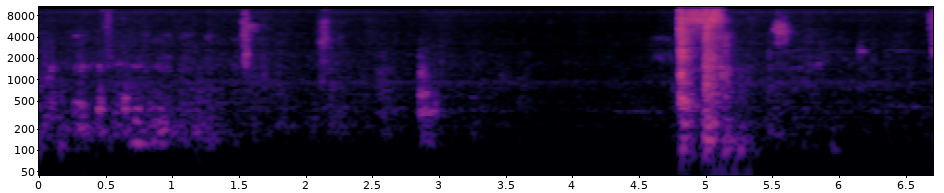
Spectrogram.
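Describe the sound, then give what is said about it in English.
A door swings shut with a single solid thump and a brief rattle, following a few softer knocks and shuffling sounds in otherwise quiet surroundings. “Let me explain what that means after I close the door there.”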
